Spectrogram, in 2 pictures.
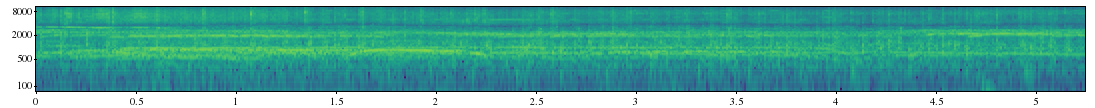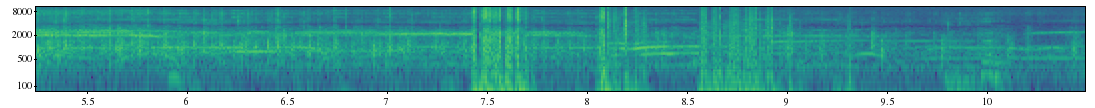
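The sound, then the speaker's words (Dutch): A large crowd claps and cheers steadily and loudly in applause for people who worked hard that week, with whistles and shouts over a dense wash of applause, and a few sharp bangs or thumps near the end. “Even een ongelooflijk goed applaus voor mensen die deze week enorm ingezet hebben.”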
